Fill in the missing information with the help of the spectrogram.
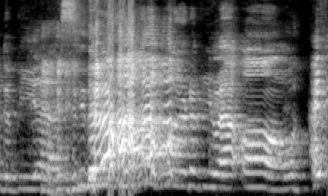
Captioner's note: laughter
